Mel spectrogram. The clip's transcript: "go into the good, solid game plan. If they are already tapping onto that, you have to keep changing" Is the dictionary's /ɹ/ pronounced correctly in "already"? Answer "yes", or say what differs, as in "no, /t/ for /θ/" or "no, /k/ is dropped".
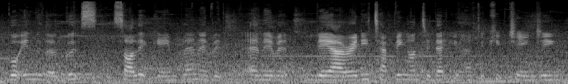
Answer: yes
